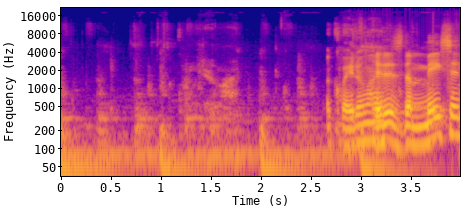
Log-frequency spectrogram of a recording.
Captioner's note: whispering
